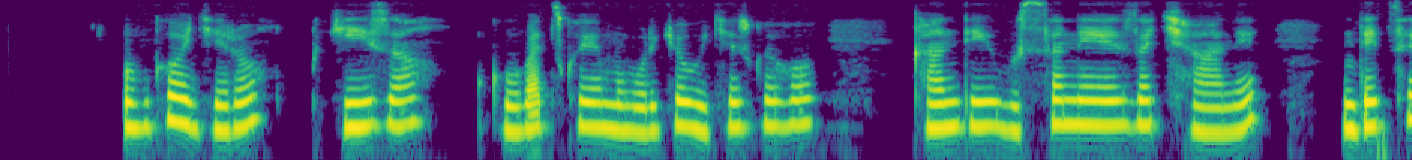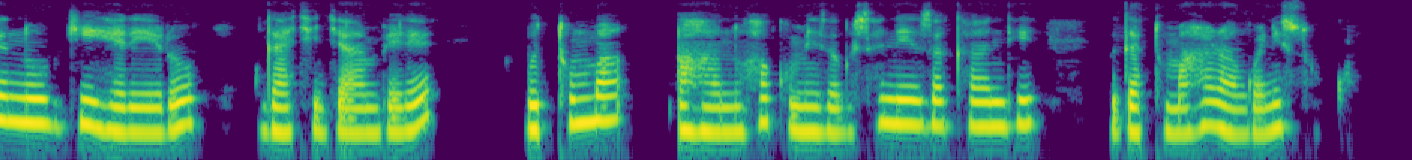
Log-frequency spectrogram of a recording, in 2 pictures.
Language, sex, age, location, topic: Kinyarwanda, male, 50+, Kigali, finance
